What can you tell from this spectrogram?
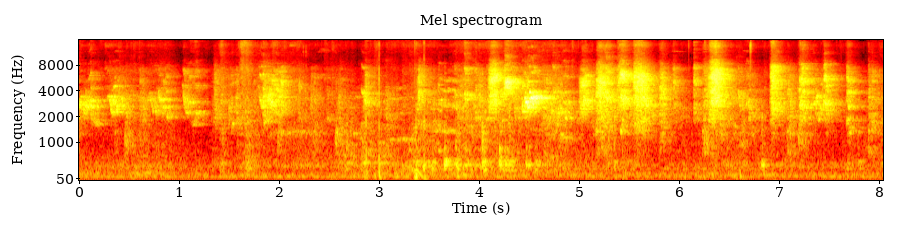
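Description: Budgerigars chirping and chattering: a quick run of short, high chirps that grows louder about halfway through.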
